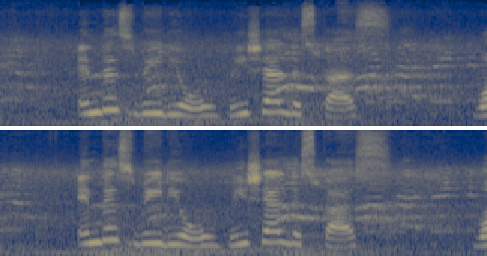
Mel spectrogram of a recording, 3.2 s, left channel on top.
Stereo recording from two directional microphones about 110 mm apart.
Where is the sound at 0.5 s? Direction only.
10° left (ahead or behind).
